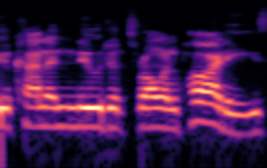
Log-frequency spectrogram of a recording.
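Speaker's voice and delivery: usual speaking voice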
